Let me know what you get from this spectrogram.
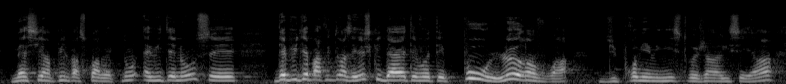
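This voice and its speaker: A man's high-pitched, dark and mellow voice with ordinary pitch variation at a moderate pace. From Haiti. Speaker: TV news host. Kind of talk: interview. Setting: studio. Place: studio. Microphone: lapel.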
